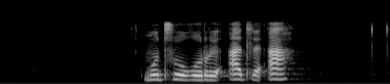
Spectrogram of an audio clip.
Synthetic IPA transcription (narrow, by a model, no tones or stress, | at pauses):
mʊtʰʊɣʊrɪʔat͡ɬʼɛʔa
